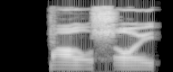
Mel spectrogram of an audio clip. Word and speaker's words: Большой: Большой, stress on the second syllable, oi, sound like, oi, in, boy.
